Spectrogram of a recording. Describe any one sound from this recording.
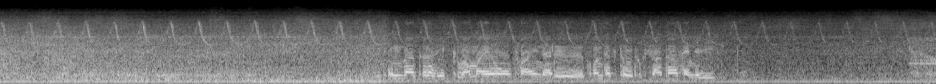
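A helicopter's turbine engines whine loudly and steadily.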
